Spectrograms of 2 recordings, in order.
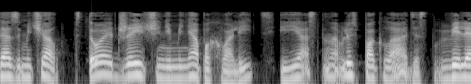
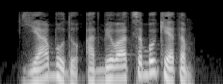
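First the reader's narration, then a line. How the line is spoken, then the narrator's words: Laughing. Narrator (Russian): Я расхохоталась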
